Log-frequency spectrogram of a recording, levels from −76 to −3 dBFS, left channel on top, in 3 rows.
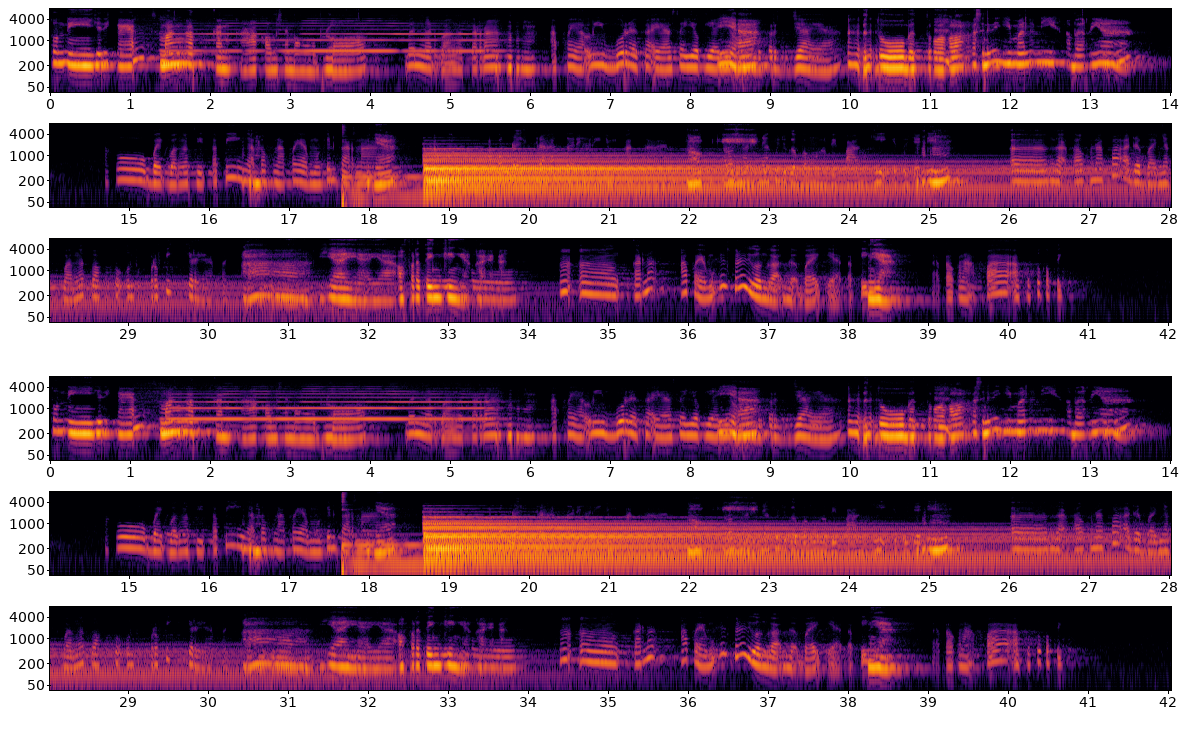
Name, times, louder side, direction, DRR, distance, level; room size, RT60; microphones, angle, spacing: voice 1, 0.0-1.0 1.4-1.8 2.1-3.9 5.9-6.1 8.3-8.8 10.4-13.5 16.5-16.7 18.0-18.3 21.9-22.8 25.0-25.3 30.4-33.5 38.2-38.5, left 2 dB, 50° left, 10 dB, 1.3 m, -25 dB
voice 2, 1.0-1.9 4.4-5.6 6.5-10.3 11.1-11.3 13.1-13.5 14.8-15.9 16.2-18.2 18.8-21.9 22.4-25.1 26.0-30.1 30.4-31.3 32.9-33.0 33.3-33.9 34.4-35.6 35.9-38.3 39.0-40.1, left 1 dB, 30° left, 9 dB, 1.0 m, -32 dB
Wind instrument woodwind instrument, 1.3-5.6, right 5 dB, 10° right, 2.4 m, -32 dB
sound 1, 17.7-22.9, right 3 dB, 50° right, 1.8 m, -39 dB
sound 2, 18.7-32.7, right 1 dB, 30° right, 1.2 m, -25 dB
25.5 x 25.0 x 8.5 m, 0.94 s
head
